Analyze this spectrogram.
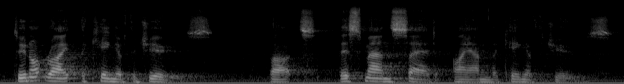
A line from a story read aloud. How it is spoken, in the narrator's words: Pilate answered them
